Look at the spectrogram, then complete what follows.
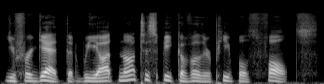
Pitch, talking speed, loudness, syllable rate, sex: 160 Hz, 220 wpm, -20 LUFS, 4.8 syllables/s, female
